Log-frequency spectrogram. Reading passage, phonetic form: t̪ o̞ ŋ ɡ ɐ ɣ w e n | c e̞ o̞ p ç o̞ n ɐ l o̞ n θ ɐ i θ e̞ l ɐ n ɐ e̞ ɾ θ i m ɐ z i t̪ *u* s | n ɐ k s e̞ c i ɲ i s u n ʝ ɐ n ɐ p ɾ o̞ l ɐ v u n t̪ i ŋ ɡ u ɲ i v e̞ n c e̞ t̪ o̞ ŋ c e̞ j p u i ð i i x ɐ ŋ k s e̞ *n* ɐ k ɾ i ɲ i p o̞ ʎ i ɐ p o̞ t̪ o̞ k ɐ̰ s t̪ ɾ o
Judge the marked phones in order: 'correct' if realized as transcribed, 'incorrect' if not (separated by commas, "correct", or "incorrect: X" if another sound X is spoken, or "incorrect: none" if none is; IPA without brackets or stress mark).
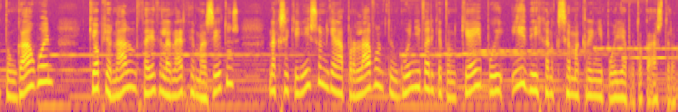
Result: correct, incorrect: m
